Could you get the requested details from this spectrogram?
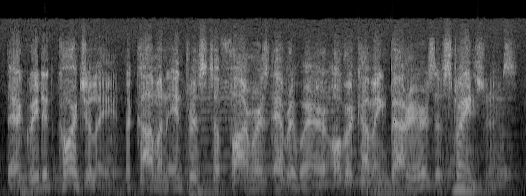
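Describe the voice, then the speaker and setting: A man voices a 1950s newsreel in a dramatic, punchy announcer style, his voice sitting on the higher side. He tosses in wry one-liners between the stories. A strong music bed plays clearly under his voice. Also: very animated, a little fast, poor audio. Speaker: newsreel narrator.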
